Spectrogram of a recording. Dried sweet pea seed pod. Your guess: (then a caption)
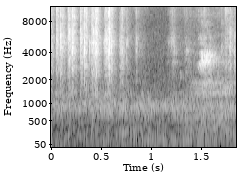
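Full. Dried brown sweet pea seed pods are shaken indoors, giving a quick run of about eight crisp, high, dry rattles from the seeds loose inside. The rattling stops, followed by a short, faint high rustle. The rattle shows the pods hold seeds.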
